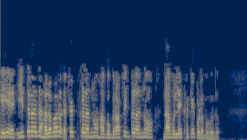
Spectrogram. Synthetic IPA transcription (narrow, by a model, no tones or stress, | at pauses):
ɡɛje̞ʔiːt̪ɐɾɐd̪ɐɦɐlɐʋaːɾuepʰek̚ʈɡɐɭɐnːuɦaːɡuːɡɾaːpʰik̚ɡɐɭɐnːu | naːʋulɛːkʰɐkːe̞kɔɽɐbɐɦud̪u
